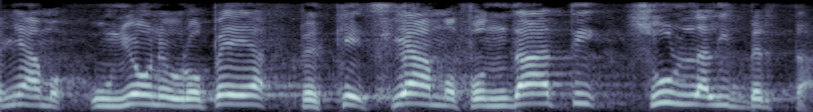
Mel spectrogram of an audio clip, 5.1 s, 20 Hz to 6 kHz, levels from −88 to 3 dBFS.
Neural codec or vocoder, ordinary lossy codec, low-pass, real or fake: codec, 24 kHz, 3.1 kbps, DualCodec; none; 5.4 kHz; fake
